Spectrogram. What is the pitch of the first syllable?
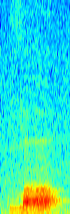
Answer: low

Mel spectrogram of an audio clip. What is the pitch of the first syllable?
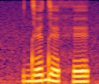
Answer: rising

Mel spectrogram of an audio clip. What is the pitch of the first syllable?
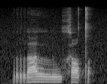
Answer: rising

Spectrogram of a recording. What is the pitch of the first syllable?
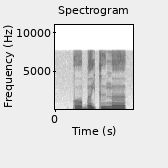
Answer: rising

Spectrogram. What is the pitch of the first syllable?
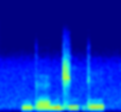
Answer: low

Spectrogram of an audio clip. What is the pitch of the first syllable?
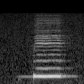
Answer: high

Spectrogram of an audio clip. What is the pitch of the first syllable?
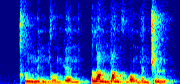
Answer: falling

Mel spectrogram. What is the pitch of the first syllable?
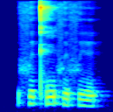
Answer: high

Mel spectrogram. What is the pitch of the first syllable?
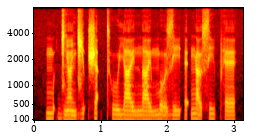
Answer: high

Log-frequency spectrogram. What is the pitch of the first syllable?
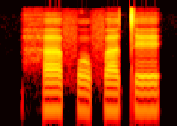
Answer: high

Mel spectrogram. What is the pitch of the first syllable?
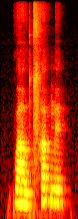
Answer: low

